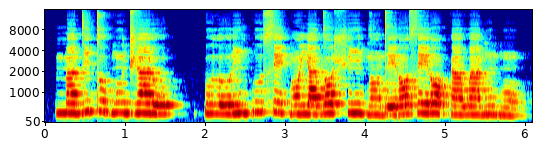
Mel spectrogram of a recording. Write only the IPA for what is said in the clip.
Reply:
m ã˨ d i˨˦ d o˦˨ b ũ˧ d͡ʒ ã˦ ɾ o˧ | k͡p u˨ l o˨ ɾ ĩ˧ ɡ͡b u˦ s e˦˨ ɡ ɔ̃˨ j a˨ d ɔ˧ ʃ ĩ˧ d ɔ̃˨ d e˨ ɾ ɔ˨˦ s e˦ ɾ ɔ˦˨ k ã˧ w ã˧ ɡ ũ˧ b ũ˨

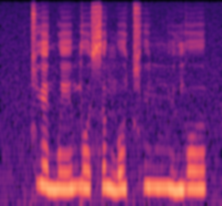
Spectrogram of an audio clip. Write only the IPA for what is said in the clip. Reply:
t͡ɕ ɥ ɛ˥˩ n̪ w e˧˥ ɪ̯ m j o˧ ʊ̯ s ɤ˥˩ ŋ o˥ ʊ̯ t͡ɕʰ y˥ n n̪ y˥˩ l j o˥ ʊ̯

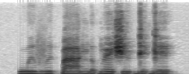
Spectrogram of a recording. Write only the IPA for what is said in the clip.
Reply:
w ɨ˦ v ɨ˦ k͡p aː˧ ŋ ə˧ b ɛ̃˦ ʃ ɨ˧ ɡ e˦ ɡ e˦

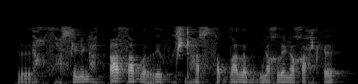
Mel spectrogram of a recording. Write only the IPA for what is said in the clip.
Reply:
r ɛ̤ χ sˤ ɑ̤ ɬ ɪ ɳ i ɳ ɑ̤ t͡sʼ i sˤ ɪ b ʌ r ɪ f i̤ ɬ ɖʱ ɑ ɬ sˤ i b dˤ ɜ l ʊ b ʌ b ɳ ɛ χ l ə ɳ ʌ χ ɛ ħ t͡ʃʼ ɛ

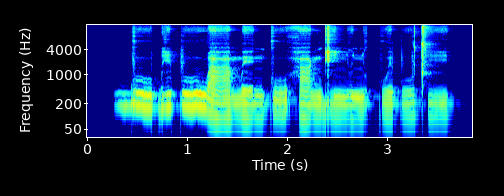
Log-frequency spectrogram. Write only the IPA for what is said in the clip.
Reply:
ɡ͡b uː˦˨ ɓ i˦ p uː˦ w aː˨ m eː˨ ŋ k uː˦ h aː˨ ŋ ɡ i˨ ɲ ʊ˨ ɲ ʊ˦ kʷ e˦˨ p uː˦ tʰ i˦

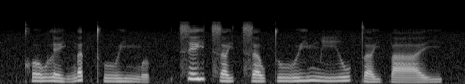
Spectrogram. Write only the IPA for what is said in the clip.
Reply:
kʰ o˨˧ w l e˨˩ j ŋ ɐ˥ t̚ t̪ʰ uː˨ j m ʊ˨˥ k̚ | t͡s e˥ j t͡s ɐ˨ j t͡s ɐ˨ w t̪ uː˨˥ j m iː˨˥ w t̪ ɐ˨˧ j p aː˨˧ j

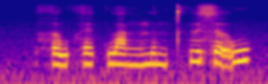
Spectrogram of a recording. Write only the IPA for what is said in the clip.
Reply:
h ə˧˩ w h ɛ̤˨˩ k w a̤˨˩ ŋ n ə̤˨˩ n t̪ʰ ɨ˧ s ə̰˧˥ w

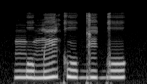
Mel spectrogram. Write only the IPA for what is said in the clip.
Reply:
m u˨ m ĩ˨˦ k u˧ ɡ i˦ ɡ u˦

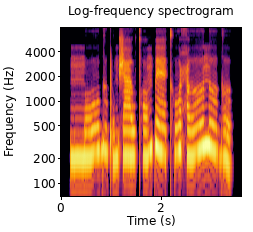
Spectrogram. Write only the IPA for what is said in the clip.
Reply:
mː oː ɡ ɯ pʼ o̤ m ʃ aː w tʰ ɔ m p ɛː kʰ o ħ ɤː n ɤː ɡ ɤ

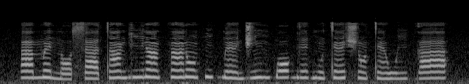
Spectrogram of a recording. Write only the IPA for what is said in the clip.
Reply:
a˦ m ɛ̃˦˨ n ɔ˨ s a˧ t ã˦ ɡ i˦ ɾ ã˦ k ã˦ ɾ ɔ̃˦ k i˦ ɡ͡b ɛ̃˧ d͡ʒ ĩ˦ ɡ͡b ɔ˦ ɡ e˦ ɡ ũ˧ t ɛ̃˦ ʃ ɔ̃˧ t ɛ̃˧ w i˧ ɡ a˦

